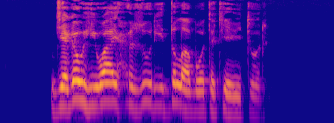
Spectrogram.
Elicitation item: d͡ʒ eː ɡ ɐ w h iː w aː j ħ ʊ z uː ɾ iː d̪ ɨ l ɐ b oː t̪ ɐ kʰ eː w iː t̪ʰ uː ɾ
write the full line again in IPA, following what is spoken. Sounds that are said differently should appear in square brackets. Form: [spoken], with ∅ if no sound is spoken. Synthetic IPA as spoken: d͡ʒ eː ɡ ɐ w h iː w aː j ħ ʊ z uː ɾ iː d̪ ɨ l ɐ b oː t̪ ɐ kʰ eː w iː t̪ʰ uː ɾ

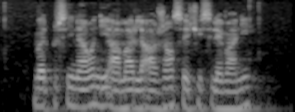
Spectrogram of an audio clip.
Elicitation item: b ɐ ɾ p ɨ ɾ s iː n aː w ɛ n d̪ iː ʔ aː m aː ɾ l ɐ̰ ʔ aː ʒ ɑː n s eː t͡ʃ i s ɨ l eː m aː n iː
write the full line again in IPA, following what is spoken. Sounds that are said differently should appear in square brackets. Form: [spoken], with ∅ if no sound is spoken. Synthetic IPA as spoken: b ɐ ɾ p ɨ ɾ s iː n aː w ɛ n d̪ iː ʔ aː m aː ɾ l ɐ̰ ʔ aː ʒ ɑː n s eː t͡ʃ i s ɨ l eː m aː n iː

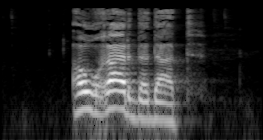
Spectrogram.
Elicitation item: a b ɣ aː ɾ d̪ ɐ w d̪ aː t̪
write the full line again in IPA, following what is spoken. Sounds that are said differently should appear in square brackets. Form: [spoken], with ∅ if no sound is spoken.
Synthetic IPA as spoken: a [w] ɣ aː ɾ d̪ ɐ [∅] d̪ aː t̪

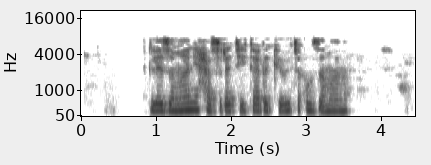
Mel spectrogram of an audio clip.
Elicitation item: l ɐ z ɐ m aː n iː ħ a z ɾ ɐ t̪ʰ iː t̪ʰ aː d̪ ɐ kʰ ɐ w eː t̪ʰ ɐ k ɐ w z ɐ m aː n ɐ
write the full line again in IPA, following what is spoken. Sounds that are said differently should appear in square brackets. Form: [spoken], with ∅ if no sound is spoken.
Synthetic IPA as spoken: l ɐ z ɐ m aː n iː ħ a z ɾ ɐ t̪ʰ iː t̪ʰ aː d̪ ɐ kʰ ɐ w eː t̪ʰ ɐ [ʔ] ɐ w z ɐ m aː n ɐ

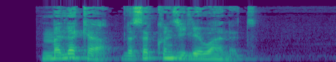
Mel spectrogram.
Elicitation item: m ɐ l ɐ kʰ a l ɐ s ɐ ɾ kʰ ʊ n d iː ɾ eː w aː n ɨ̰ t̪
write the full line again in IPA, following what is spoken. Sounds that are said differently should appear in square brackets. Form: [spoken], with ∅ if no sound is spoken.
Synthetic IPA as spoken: m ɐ l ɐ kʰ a l ɐ s ɐ ɾ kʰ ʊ n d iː [l] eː w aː n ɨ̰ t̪

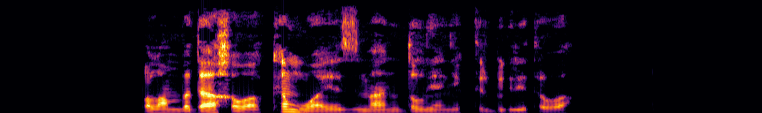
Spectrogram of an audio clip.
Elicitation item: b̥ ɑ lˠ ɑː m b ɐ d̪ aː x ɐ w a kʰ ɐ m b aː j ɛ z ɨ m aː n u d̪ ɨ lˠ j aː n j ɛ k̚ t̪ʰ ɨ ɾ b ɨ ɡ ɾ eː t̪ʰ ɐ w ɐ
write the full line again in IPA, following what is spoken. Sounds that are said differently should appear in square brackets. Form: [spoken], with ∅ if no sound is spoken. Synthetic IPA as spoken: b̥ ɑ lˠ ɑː m b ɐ d̪ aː x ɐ w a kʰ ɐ m [w] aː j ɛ z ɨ m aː n u d̪ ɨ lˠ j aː n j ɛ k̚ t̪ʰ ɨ ɾ b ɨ ɡ ɾ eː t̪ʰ ɐ w ɐ

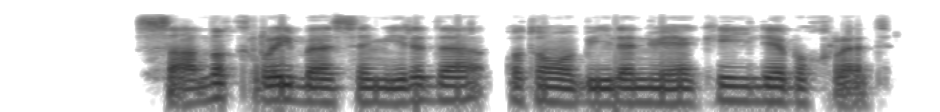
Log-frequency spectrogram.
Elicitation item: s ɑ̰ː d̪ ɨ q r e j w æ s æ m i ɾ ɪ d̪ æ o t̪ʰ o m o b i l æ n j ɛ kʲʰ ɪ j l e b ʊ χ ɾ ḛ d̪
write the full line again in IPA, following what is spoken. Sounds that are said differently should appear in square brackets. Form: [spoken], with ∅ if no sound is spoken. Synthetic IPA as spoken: s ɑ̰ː d̪ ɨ q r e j [b] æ s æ m i ɾ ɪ d̪ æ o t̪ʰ o m o b i l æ n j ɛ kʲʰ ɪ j l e b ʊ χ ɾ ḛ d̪

